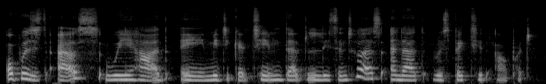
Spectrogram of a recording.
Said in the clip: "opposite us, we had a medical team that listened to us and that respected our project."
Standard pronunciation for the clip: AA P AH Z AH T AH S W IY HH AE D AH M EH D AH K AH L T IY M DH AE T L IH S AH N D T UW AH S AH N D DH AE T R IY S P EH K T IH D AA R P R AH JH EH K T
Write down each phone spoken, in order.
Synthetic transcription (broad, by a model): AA P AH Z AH T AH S W IY HH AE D AH M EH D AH K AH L T IY M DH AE T L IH S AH N T UW AH S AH N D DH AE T R IY S P EH K T IH D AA L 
